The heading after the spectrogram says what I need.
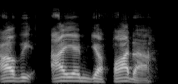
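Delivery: slow, Nigerian-accented speech. After others say Timmy looks like a Nigerian Darth Vader, speaker does a Nigerian Darth Vader voice. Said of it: "This is how he would say it".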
